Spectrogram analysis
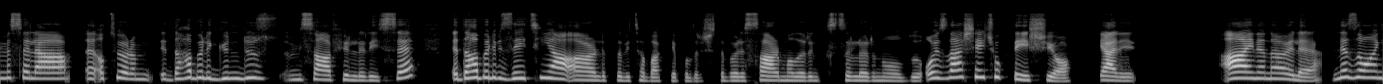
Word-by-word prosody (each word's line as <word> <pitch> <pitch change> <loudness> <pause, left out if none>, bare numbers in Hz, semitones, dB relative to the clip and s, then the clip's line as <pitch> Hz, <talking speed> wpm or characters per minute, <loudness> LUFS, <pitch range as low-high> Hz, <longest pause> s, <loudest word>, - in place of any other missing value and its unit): mesela, 275 -2 +2 0.2
eee, 265 - -2
atıyorum, 265 -4 -3
eee, 235 -3 -8
daha, 285 +4 0
böyle, 300 -2 0
gündüz 275 +3 -2
misafirleri 215 -3 -2
ise, 280 - -1 0.4
eee, 240 -1 -1
daha 305 +2 +5
böyle 310 -1 0
bir - - -1
zeytinyağı 275 +1 +2
ağırlıklı 190 -2 -1
bir 175 - -7
tabak 170 -2 -8
yapılır, 160 -2 -11
işte, 175 +3 -12
böyle, 175 0 -4
sarmaların, 185 -1 -1
kısırların 180 -1 -6
olduğu. 165 -1 -7
O 275 - +1
yüzden 320 +3 +2
şey 335 0 0
çok 340 -1 -4
değişiyor 195 -9 -1 0.3
yani 185 -4 +3 0.9
Aynen 280 -1 +8
öyle. 220 -11 -1 0.2
Ne 315 +7 +1
zaman 315 -1 +2
240 Hz, 145 wpm, -23 LUFS, 185-285 Hz, 0.9 s, Aynen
